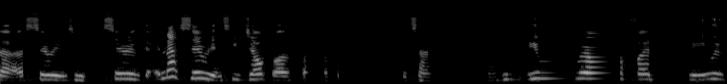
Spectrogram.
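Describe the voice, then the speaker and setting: Casting: female livestream host, New York accent, fairly high voice, very unhurried, informal and rambling delivery. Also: fairly bright tone, rough recording. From Harlem, New York City, United States. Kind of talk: casual livestream chat.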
